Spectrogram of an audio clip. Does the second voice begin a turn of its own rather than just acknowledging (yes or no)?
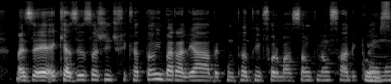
no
